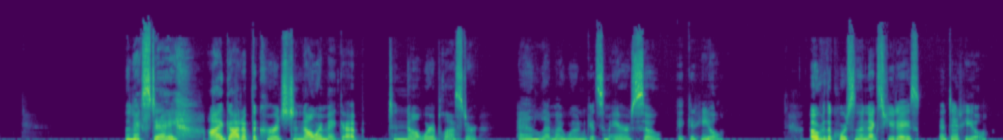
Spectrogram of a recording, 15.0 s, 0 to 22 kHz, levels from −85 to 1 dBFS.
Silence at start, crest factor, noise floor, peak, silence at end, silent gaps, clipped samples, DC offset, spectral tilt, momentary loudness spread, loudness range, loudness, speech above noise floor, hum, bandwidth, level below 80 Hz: 1.85 s; 20 dB; -63 dBFS; -2 dBFS; 0.25 s; none; under 0.1%; under 0.1%; -3.5 dB/octave; 15 LU; 8 LU; -20 LUFS; 43 dB; none; 19.5 kHz; -50 dBFS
